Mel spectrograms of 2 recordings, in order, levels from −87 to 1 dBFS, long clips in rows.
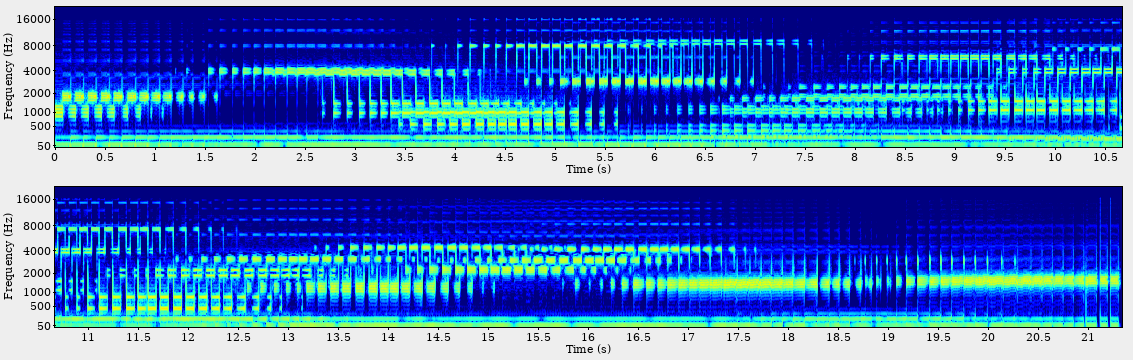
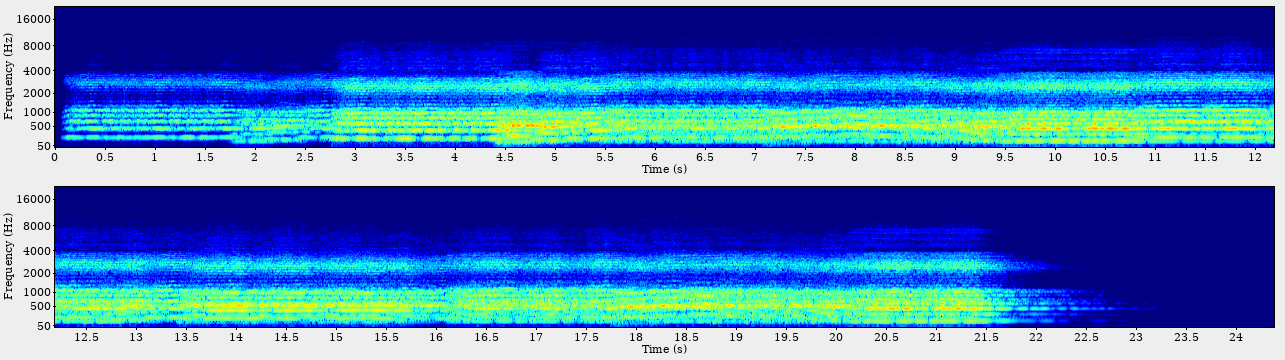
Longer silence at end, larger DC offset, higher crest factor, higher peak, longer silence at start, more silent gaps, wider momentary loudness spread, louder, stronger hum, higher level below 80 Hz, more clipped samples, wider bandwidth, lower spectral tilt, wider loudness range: second, 0 s vs 2.25 s; neither; second, 12 dB vs 18 dB; second, -18 dBFS vs -14 dBFS; about the same, 0 s vs 0.1 s; neither; second, 9 LU vs 13 LU; first, -28 LUFS vs -31 LUFS; neither; first, -46 dBFS vs -76 dBFS; neither; first, 17 kHz vs 10.5 kHz; second, -1 dB/octave vs -6 dB/octave; about the same, 4 LU vs 5 LU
